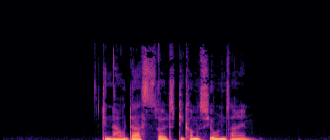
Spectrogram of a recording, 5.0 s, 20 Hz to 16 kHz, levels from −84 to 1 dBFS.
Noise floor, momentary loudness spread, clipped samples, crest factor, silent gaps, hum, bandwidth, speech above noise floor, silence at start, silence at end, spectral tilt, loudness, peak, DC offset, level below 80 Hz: -74 dBFS; 9 LU; under 0.1%; 18 dB; none; none; 10.5 kHz; 57 dB; 1.55 s; 1.2 s; -7 dB/octave; -19 LUFS; -2 dBFS; under 0.1%; -46 dBFS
